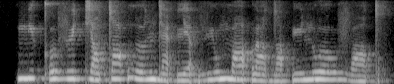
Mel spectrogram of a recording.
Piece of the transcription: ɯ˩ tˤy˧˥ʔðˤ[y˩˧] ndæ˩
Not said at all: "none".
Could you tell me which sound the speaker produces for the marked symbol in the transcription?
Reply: y˩˧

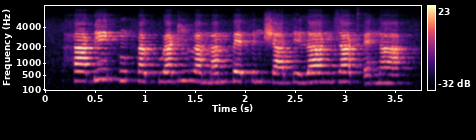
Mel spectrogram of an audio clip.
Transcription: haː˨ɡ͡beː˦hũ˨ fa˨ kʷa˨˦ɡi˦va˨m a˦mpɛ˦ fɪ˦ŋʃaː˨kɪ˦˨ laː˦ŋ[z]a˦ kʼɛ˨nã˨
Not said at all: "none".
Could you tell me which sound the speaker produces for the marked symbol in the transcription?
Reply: z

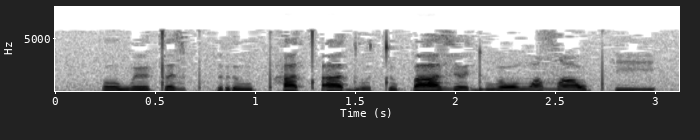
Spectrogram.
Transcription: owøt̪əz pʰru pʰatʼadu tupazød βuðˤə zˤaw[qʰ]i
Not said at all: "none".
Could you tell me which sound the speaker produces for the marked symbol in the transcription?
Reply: pʰ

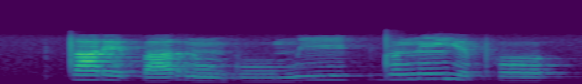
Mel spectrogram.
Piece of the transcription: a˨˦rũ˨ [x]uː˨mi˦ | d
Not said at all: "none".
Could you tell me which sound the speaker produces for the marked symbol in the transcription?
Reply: ɡ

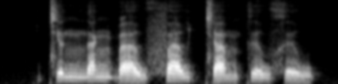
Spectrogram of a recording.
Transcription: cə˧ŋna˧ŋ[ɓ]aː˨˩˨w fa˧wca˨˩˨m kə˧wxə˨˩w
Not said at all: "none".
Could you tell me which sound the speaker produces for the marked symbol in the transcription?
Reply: ɓ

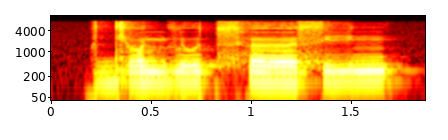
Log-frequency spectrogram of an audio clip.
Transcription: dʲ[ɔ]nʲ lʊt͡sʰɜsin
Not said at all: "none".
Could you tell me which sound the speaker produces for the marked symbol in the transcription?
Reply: ɔ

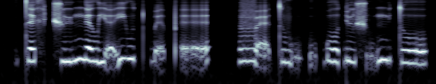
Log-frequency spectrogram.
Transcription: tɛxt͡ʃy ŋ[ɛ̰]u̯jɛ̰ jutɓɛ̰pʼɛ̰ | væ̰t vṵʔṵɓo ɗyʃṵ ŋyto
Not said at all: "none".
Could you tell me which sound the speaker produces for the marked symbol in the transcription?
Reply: ɛ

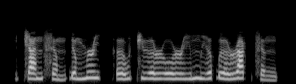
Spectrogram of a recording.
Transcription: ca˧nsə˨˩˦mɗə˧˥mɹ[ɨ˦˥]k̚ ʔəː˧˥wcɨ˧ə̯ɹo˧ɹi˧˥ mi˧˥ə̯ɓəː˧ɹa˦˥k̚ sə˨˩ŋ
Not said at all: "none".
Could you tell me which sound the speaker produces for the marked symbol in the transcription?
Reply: i˦˥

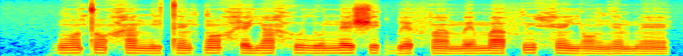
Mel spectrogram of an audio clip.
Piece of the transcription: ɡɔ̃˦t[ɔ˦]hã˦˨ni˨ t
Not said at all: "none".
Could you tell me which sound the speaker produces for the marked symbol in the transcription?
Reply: ɔ̃˦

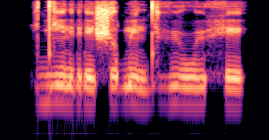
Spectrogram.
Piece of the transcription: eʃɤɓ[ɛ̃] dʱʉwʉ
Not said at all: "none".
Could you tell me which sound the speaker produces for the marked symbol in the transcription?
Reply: ẽ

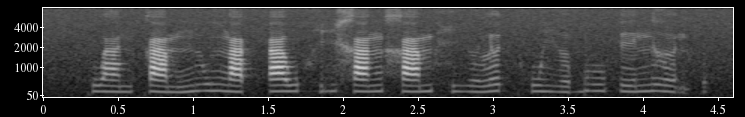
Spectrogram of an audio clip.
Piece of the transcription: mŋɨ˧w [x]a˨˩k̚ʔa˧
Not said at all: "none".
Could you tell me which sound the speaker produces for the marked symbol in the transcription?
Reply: ŋ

